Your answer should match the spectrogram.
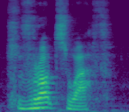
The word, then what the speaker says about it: Wrocław: So it's spelled WROC, L with a line through it, AW, and it's pronounced, let me listen again, Wrocław.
